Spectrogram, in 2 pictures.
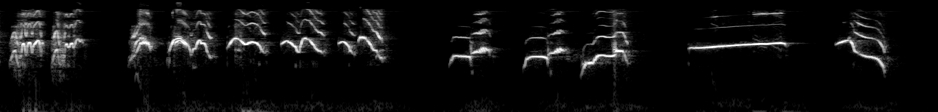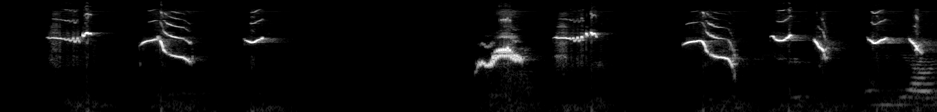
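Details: Evening song of a wild oriental magpie-robin as it sings and displays: clear whistles and sharp slurred notes in quick clusters, including a long rising whistle, with gaps of a second or more between phrases.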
